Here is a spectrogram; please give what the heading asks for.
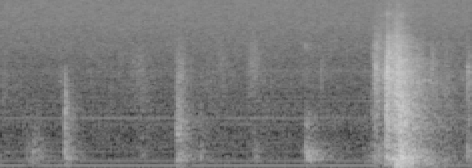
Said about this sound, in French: La porte s'est ouverte.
